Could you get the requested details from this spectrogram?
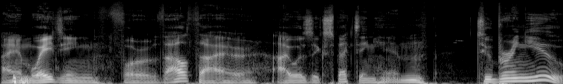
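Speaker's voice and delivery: drawn-out, plodding, very slow deliberate speech. Voicing a character who is waiting for someone, speaking very slowly. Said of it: "He's speaking very slowly".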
